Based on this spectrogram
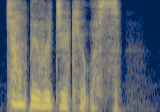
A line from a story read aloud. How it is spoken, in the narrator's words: she growled out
